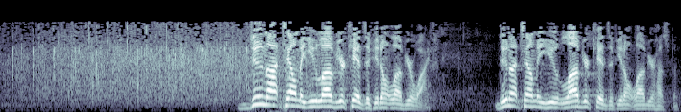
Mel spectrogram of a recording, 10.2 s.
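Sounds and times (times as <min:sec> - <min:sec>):
audience clapping: 0:00.0 - 0:05.5
speech: 0:03.6 - 0:06.6, 0:07.4 - 0:10.2.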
